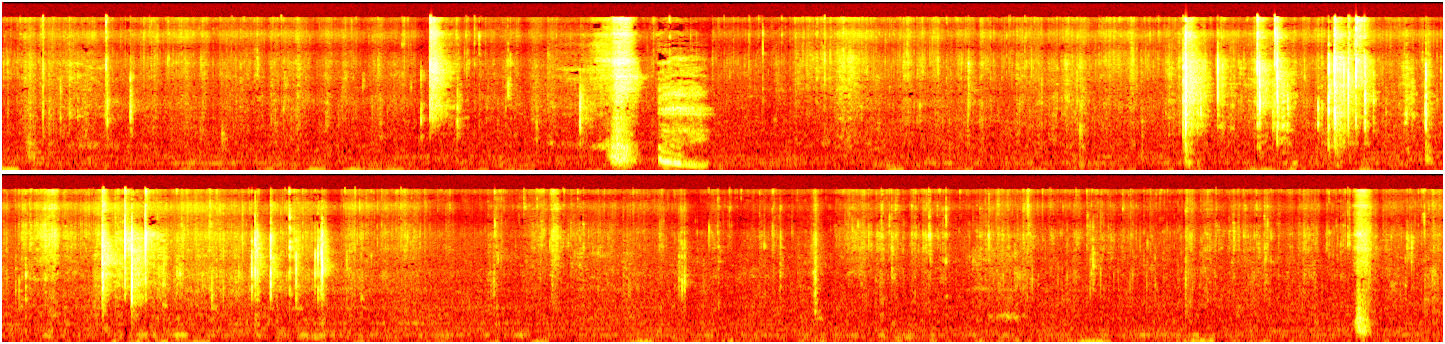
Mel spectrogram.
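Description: A person chewing and crunching food close to the microphone, in scattered bursts of short crunchy bites, the busiest stretch about halfway through. About six seconds in there is one short falling sound.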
